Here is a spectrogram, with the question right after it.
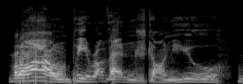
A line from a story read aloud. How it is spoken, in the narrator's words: roared Mary Mineral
